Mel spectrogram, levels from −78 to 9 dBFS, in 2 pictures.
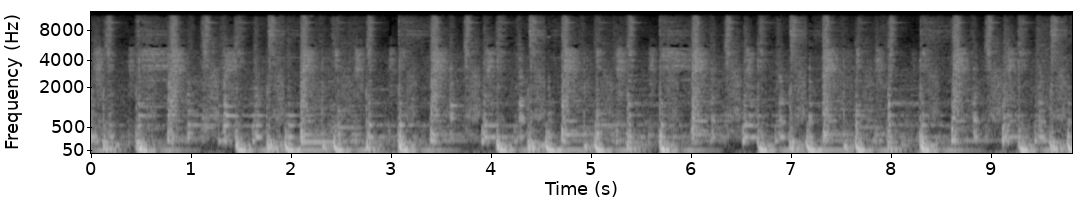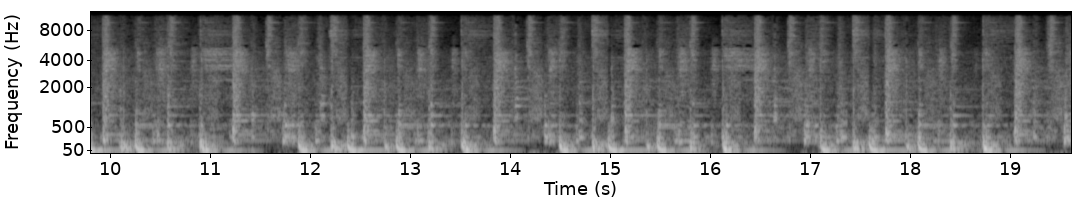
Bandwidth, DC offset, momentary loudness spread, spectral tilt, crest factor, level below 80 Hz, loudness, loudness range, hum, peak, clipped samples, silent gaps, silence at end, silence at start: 11.5 kHz; under 0.1%; 4 LU; -4 dB/octave; 18 dB; -24 dBFS; -19 LUFS; 1 LU; none; 0 dBFS; under 0.1%; none; 0 s; 0 s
